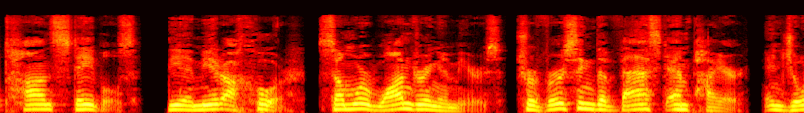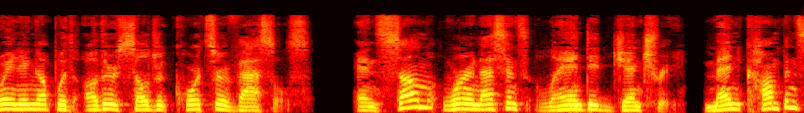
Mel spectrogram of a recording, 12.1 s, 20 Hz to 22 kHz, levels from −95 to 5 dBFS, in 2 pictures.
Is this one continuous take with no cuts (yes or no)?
no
